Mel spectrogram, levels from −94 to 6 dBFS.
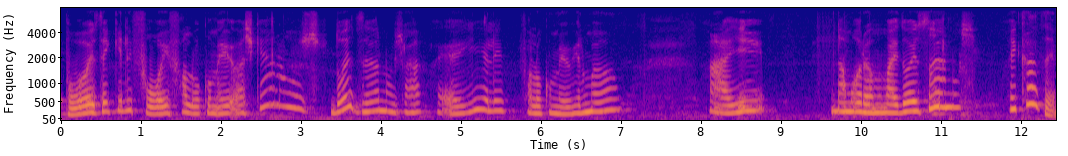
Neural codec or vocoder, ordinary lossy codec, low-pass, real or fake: vocoder, 44.1 kHz, 80 mel bands, Vocos; none; 7.2 kHz; fake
